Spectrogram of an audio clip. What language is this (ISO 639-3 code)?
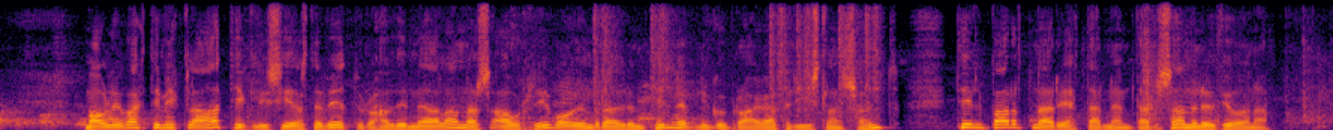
isl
